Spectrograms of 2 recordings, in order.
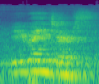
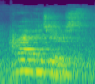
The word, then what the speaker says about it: Ravagers: Rangers. That's wrong. You will get the point if you can pronounce correctly. No answer? No answer? Ravagers. That's Ravagers.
